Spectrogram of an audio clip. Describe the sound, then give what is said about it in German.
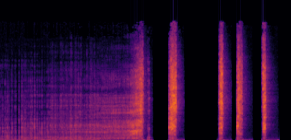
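The edge of a torn piece of aluminium foil is dragged slowly across cardboard, making a crinkly, hissing scrape that builds for about two seconds. Four short, sharp scraping strokes follow, separated by silence. “Ihr reißt also ein Stück Alupapier ab und zieht die Kante langsam über die Pappe. Das hört sich dann so an.”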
